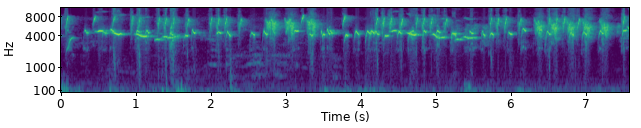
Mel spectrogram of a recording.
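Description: Straw-headed Bulbul giving a continuous, high, bright chattering song of rapid overlapping whistled notes, with short breaks near two and five seconds.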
